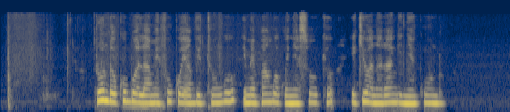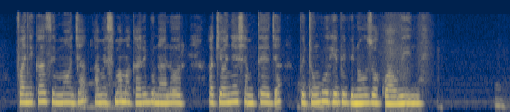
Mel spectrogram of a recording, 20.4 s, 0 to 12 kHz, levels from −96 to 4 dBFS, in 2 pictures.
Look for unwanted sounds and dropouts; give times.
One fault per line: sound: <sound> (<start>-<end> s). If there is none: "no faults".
no faults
